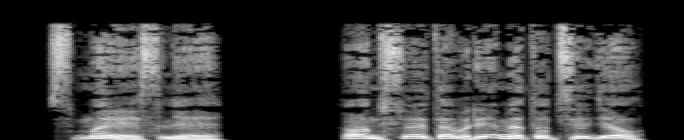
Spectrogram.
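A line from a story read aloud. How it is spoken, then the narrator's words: Exclamation. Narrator (Russian): воскликнул мужчина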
